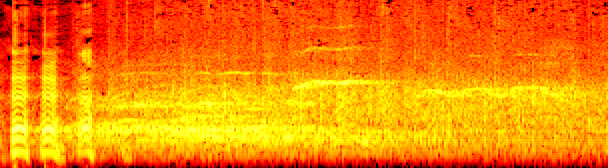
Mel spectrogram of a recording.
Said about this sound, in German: Wir müssen also vom Applaus wieder was zurücknehmen.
